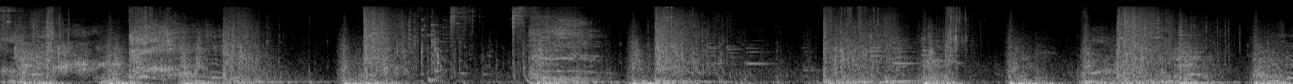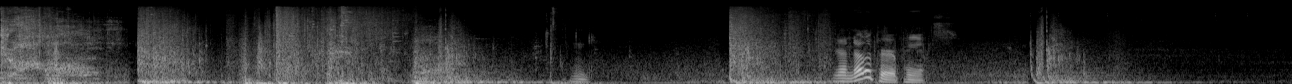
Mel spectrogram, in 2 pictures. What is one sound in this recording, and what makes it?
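Weapons strike and slash in quick, loud bursts.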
